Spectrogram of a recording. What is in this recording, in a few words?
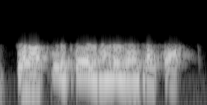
laser vibrometer, Recorded Speech; VisualMic; TIMIT mabw0 sa2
